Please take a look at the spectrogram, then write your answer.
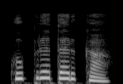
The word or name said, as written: ಕುಪ್ರತರ್ಕ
